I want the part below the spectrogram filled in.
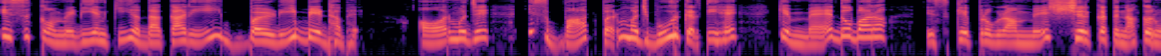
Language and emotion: Urdu, disgusted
